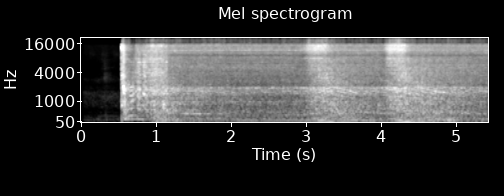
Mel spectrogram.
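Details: 1974 Ford F-250 Ranger SuperCab straight-six with carburetor tuned: cranks and catches at once, settles to a smooth even idle with two clean throttle blips; runs healthy.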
